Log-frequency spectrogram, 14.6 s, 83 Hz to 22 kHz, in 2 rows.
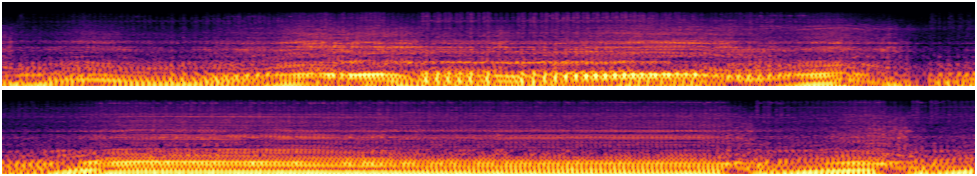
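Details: Subaru Legacy 2.5 with blown engine: heavy deep hammering diesel-like knock through the whole run, rising with revs; badly knocking engine, cause not stated.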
